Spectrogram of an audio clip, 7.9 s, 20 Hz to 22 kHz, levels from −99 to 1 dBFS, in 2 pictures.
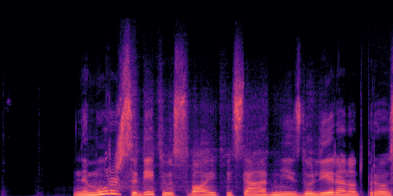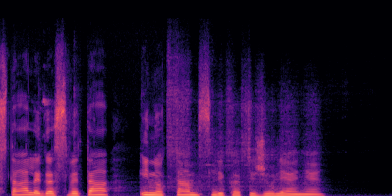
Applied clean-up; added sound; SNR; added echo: neural mask model RNNoise.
